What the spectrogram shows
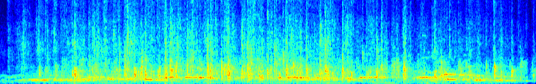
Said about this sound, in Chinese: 以上大家听到的掌声和叫好声是从纽约联合国总部举行的联合国中文之夜活动现场进行文艺表演时传来的。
